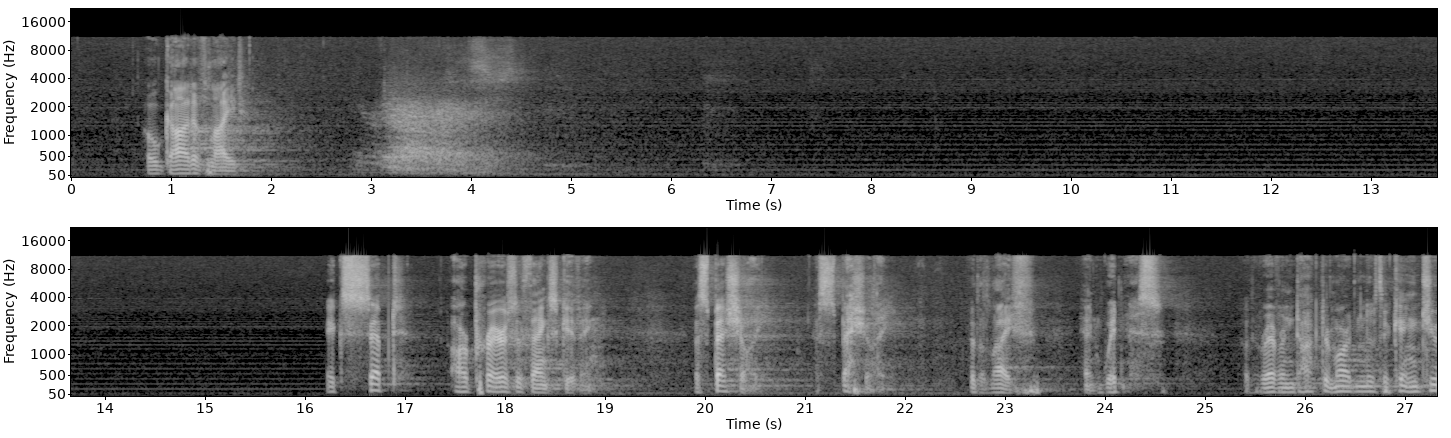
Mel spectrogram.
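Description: An older man speaks slowly and deliberately into a microphone.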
